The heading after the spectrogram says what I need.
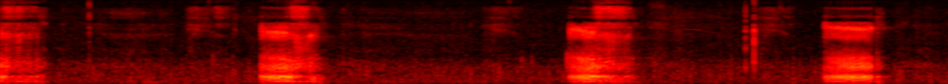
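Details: Short, rattly snoring from an Old English Bulldog, about one every two seconds, with soft breaths between; ordinary snoring.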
